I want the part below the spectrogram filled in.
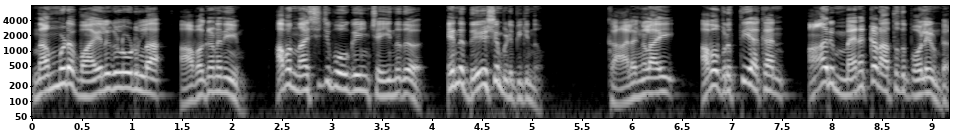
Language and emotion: Malayalam, angry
